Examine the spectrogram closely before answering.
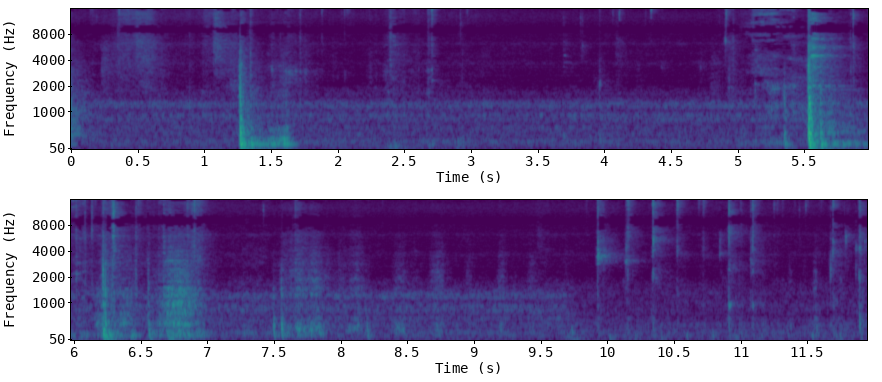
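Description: Sharp knocks and clicks of kitchen items being handled on a counter over a steady low hum. A loud knock comes about a second in, and a cluster of clicks and knocks comes around the middle.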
